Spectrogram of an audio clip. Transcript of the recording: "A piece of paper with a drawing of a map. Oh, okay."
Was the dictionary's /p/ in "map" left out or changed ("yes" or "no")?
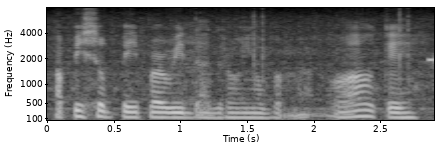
yes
